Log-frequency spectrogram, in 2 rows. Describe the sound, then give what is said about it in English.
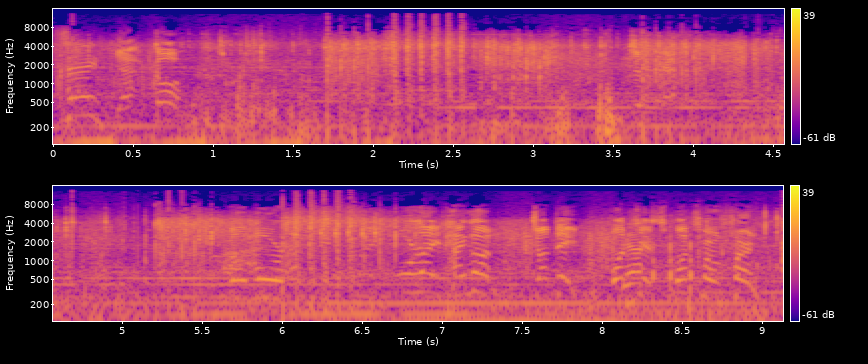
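Machine-gun fire in a 2010 gun battle between the British Army and the Taliban, with soldiers pinned behind a compound wall: long, dense bursts of sharp rapid cracks that run almost continuously, with voices heard amid the shooting. “The British Army are involved in a gun battle with the Taliban.”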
